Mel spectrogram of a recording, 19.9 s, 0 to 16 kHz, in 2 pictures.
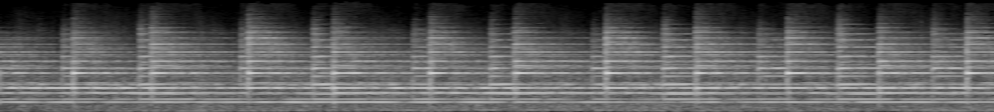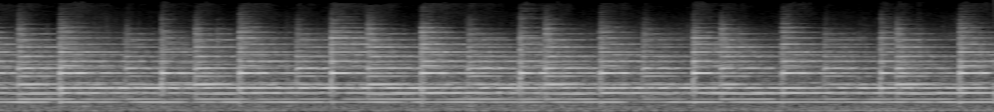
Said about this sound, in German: Es ist 12 Uhr. Sie hören die Glocken der Bürgerspitalkirche in der Stadt Salzburg.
